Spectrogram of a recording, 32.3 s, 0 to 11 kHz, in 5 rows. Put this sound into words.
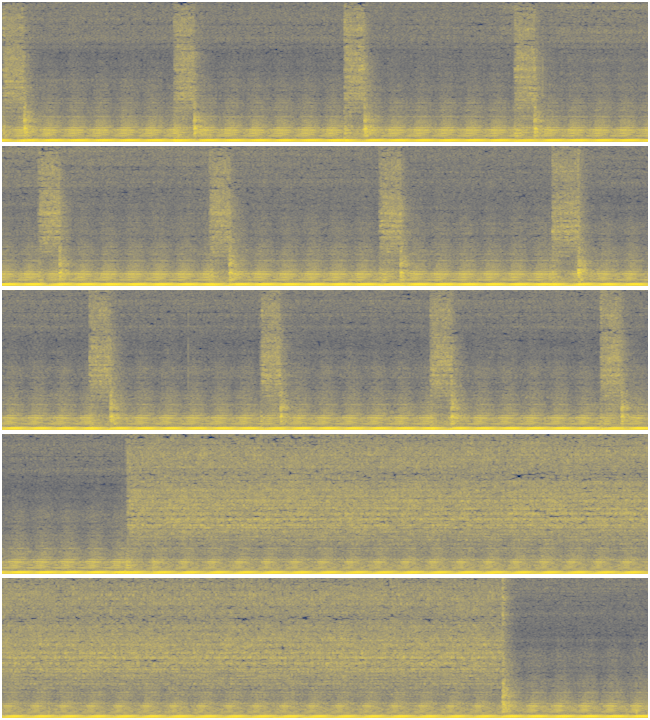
Sound of a digipress machine, which is used to make a Lymphatic drainage massage. It looks like pants which are inflating and deflating. Recorded with Zoom H1 at one massage center in Banska Bystrica (Slovakia) when my girlfriend was having the Lymphatic drainage massage.
50-hz, body, drainage, human, massage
